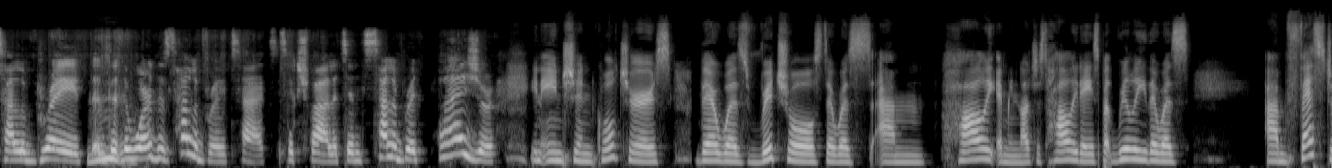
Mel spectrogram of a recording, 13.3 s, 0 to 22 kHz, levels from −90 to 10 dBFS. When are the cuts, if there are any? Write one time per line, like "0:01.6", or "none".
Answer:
0:01.7
0:02.8
0:04.3
0:06.9
0:09.4
0:11.1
